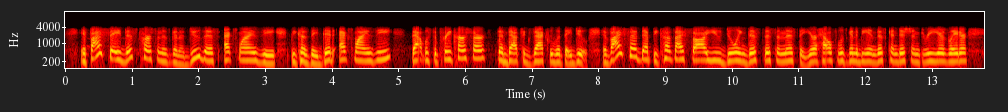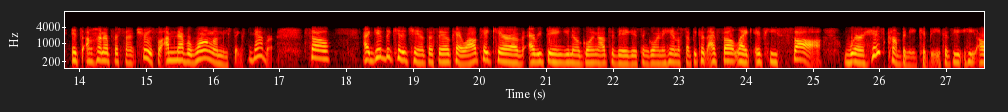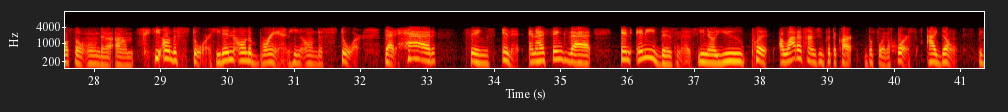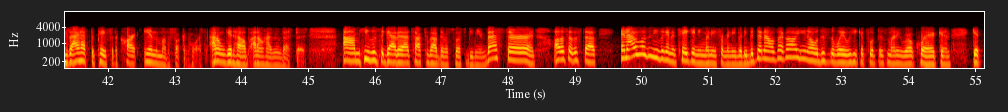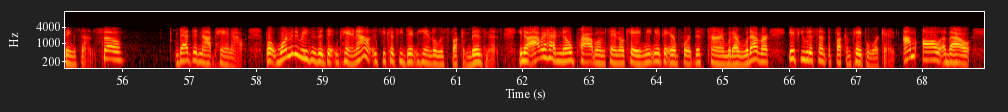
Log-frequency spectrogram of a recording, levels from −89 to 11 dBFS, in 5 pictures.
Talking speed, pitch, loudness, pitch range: 250 wpm, 205 Hz, -28 LUFS, 185-230 Hz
